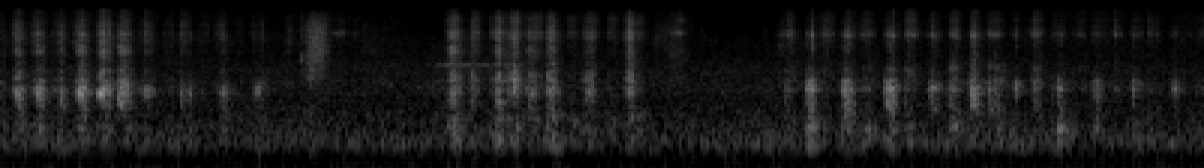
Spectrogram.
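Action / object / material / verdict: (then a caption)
scrape / wax-coated scratch-art card scratched with a wooden stylus / coated card / none. A wooden stylus held in the fingers scratches lines into a flat, black-coated scratch-art page with gold showing through, lying in an open book on a table. Quick, dry, raspy strokes come in three bursts separated by quieter pauses, with a mid-pitched scraping tone and a faint bright hiss. Each stroke stops sharply with almost no ring.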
